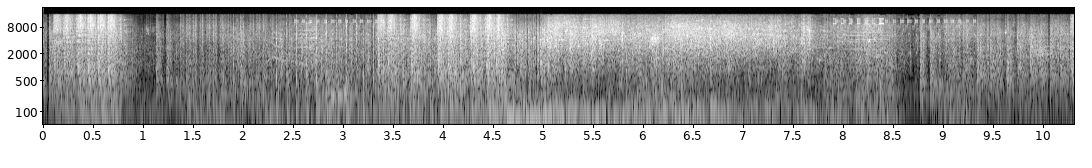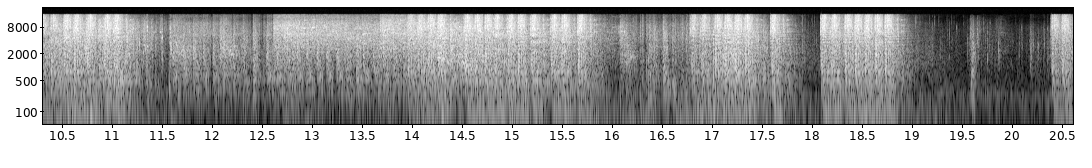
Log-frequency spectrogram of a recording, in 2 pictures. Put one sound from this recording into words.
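A rifle fires in rapid bursts, close by.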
